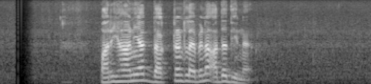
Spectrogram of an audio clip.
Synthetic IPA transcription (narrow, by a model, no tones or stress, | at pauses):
paɾiɦaːnijak̚d̪akʈəɳlæbenəʔɐd̪əd̪inə̰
